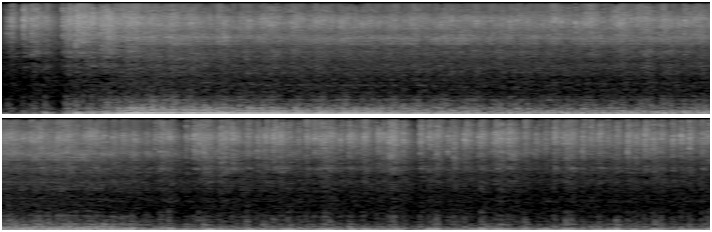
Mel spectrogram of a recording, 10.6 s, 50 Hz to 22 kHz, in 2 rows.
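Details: Car exhaust recorded from about 40 feet behind on a tripod after a vacuum leak was fixed: a brief rev, then a smooth, even run with no hiss or stumble; sounds healthy.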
